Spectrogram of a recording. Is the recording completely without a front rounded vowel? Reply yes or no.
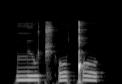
yes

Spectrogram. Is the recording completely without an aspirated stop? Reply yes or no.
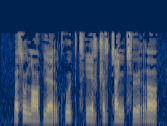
no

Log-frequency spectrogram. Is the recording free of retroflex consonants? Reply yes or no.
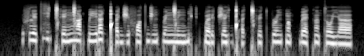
yes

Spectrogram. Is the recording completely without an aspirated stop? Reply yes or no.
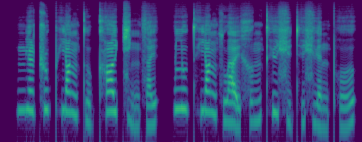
no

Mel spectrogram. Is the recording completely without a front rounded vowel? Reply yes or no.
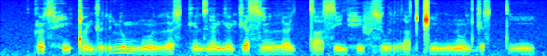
no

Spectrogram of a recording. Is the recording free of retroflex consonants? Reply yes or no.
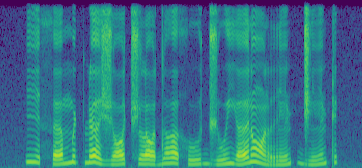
no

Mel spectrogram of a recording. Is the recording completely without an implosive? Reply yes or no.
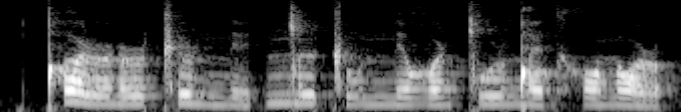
yes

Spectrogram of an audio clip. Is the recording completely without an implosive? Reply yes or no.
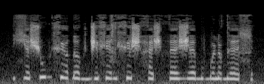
no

